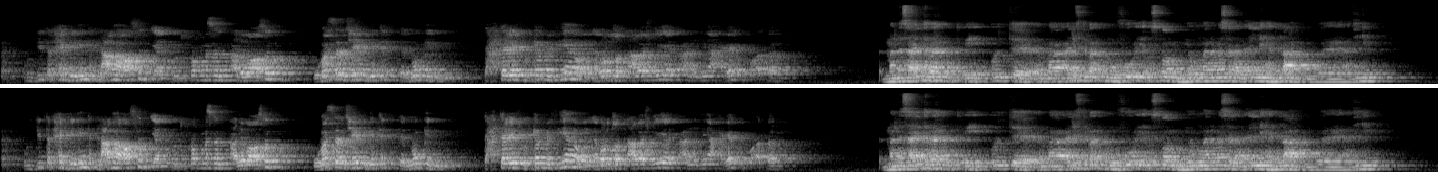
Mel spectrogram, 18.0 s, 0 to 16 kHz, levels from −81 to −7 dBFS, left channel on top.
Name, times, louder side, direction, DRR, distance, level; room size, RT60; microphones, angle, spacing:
voice 1, 0.3-3.4 3.9-5.5 6.1-9.7, right 2 dB, 45° right, -1 dB, 0.4 m, -29 dB
voice 2, 11.0-17.1, equal, 15° left, -6 dB, 0.7 m, -28 dB
3.1 x 2.1 x 3.7 m, 1.3 s
head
